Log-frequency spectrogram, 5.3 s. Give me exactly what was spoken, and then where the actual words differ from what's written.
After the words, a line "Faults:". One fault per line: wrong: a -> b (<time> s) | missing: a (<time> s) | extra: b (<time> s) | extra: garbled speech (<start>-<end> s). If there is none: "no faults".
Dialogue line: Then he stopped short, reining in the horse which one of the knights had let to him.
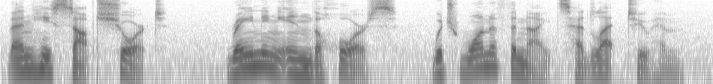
Then he stopped short, reining in the horse which one of the knights had let to him.
Faults:
no faults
